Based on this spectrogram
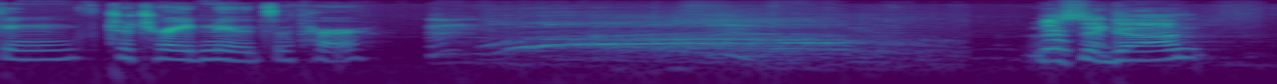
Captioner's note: audience gasping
